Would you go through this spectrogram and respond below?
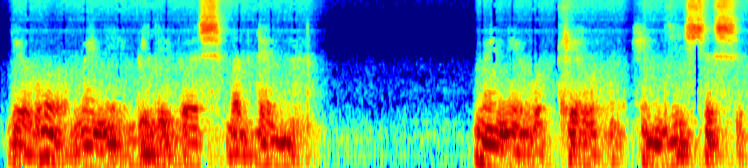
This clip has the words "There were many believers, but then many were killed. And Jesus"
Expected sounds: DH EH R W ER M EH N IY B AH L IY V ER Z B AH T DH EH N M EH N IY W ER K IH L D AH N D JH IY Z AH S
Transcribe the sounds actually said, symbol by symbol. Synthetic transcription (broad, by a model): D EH W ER M EH N IY B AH L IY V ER S B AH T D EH N M EH N IY W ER K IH L AH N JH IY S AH S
